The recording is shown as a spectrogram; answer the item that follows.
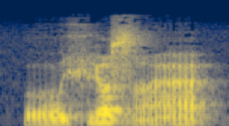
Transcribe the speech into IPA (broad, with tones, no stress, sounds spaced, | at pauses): o˩˧ ç y˥ zˤ aː˩˧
